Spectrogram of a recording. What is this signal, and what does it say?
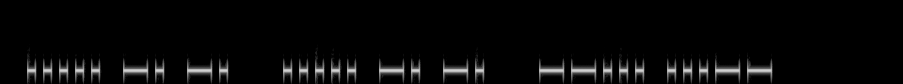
Morse code, heard as a keyed tone, about 15 wpm, 650 Hz. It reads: 5NN 5NN 73
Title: SOTA QSO Practice 15wpm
